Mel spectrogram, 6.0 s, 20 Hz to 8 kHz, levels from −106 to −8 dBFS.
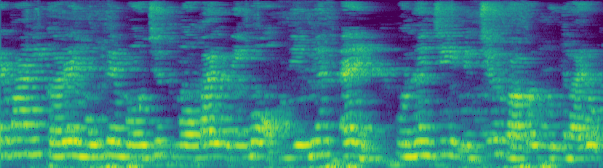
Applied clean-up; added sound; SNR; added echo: classical method WPE with log-MMSE.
